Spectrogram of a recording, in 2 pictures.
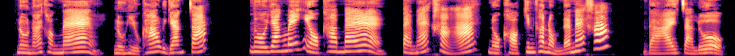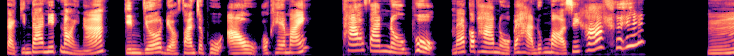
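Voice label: TH Childs voice, Thai; GoLocalise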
